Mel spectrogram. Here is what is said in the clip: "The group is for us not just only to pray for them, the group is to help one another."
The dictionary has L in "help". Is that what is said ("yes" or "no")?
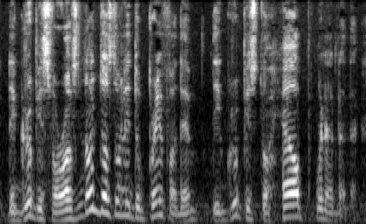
yes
